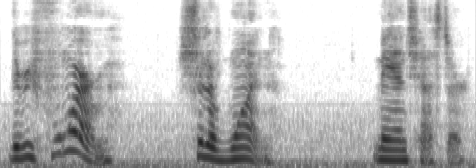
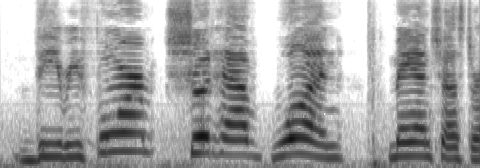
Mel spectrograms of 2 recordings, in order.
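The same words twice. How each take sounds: First: Said in the usual way. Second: Worked up. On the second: Real, not acted. Vlogger to viewers repeating the loss, worked-up insistence. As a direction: repeat it again, heated and insistent. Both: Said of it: "I'm getting worked up".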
